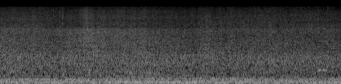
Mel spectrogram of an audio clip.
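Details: Steady roar of waves and wind at a beach, with no animal sound.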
